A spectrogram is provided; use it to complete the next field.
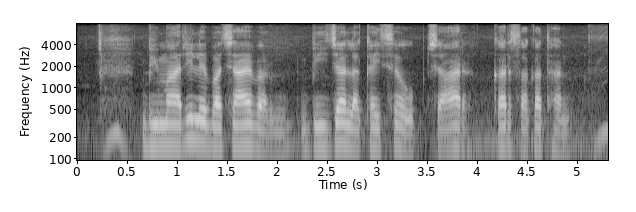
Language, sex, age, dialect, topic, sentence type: Chhattisgarhi, male, 18-24, Northern/Bhandar, agriculture, question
